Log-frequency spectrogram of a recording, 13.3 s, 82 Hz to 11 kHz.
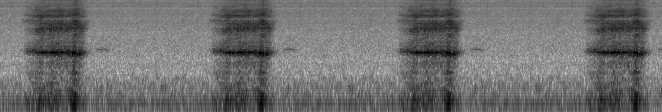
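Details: Steady, rhythmic rumbling snores on each in-breath, about 16 a minute, in a quiet room: snoring during sleep.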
